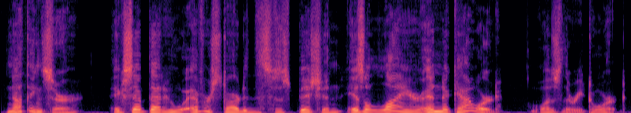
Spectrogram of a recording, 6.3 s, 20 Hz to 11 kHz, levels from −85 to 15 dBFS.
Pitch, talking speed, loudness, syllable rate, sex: 165 Hz, 160 wpm, -18 LUFS, 4.5 syllables/s, male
